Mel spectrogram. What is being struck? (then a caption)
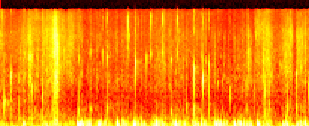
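Cellulose sponge. A single palm-sized, porous blue cellulose sponge is squeezed, crinkled and scratched with the fingertips close to the microphone. It gives a quick run of soft, low, muffled thumps mixed with faint bright crackles and scratchy ticks. The sounds are dry and close, with almost no ring.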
